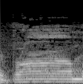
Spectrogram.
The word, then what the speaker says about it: Bram: It's either Bram or or they assume it's Brian or they think something's wrong.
